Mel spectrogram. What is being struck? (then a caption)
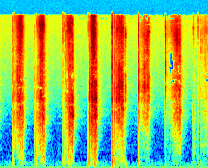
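Corrugated cardboard piece. Long pink nails scratch the face and edge of a small, flat piece of brown corrugated cardboard held upright in the hands. The result is a steady series of short, bright, rasping strokes with quiet gaps between them.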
